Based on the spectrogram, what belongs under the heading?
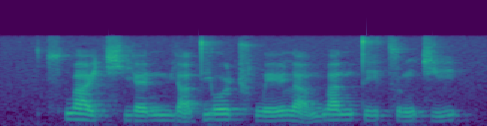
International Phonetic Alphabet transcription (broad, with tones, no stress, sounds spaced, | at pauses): t͡sʰ w a˥˩ ɪ̯ t͡ɕʰ j ɛ˧˥ n m j ä̰˨˩ t̪ j o˥ ʊ̯ ʈ͡ʂʰ w e˧˥ ɪ̯ l ä̰˨˩ m w a˥ n t̪ i˧˥ t͡s ʊ˧˥ ŋ t͡ɕ i˧˥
